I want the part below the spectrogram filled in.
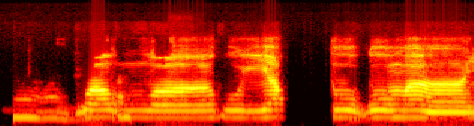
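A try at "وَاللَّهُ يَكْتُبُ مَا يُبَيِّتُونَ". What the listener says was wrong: Dia jangan tebal, dia jangan yak. Dia nipis je, yak ringankan dia.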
